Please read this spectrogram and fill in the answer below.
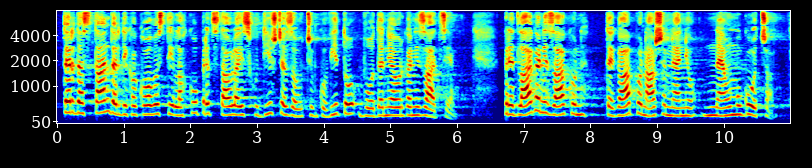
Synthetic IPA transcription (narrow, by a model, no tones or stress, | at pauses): t̪ɛɾd̪ast̪and̪aɾd̪ikakɔːʋɔst̪ilaxkoːpɾɛt̪st̪aːwlaisxɔd̪iːʃt͡ʃɛzaut͡ʃiŋkɔʋiːt̪ɔʋoːd̪ɛnjɛɔɾɡanizaːt̪sijɛ | pɾɛd̪laːɡanizaːkɔnt̪ɛɡapɔnaːʃɛmːnɛːnjunɛɔmɔɡoːt͡ʃa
